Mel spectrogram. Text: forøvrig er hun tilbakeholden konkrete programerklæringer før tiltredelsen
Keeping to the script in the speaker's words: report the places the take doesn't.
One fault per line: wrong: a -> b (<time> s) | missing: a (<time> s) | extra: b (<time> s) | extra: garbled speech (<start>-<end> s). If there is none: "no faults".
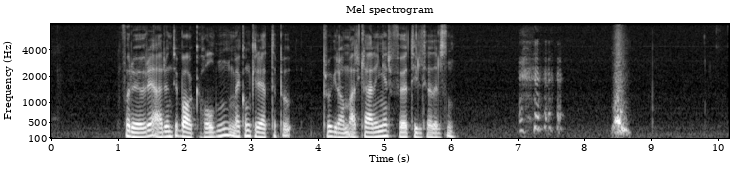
extra: med (2.8 s)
